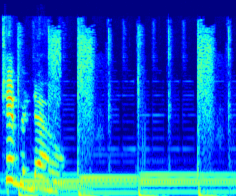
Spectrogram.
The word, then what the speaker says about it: Thibodeau: But you got to say it like that. Boudreaux and Thibodeau. Boudreaux.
